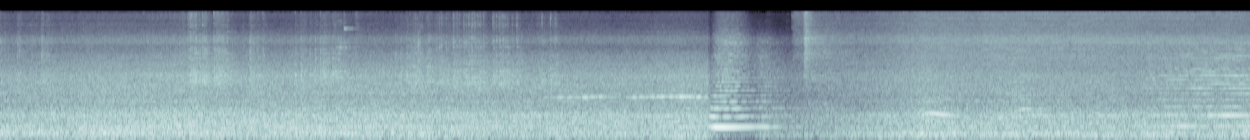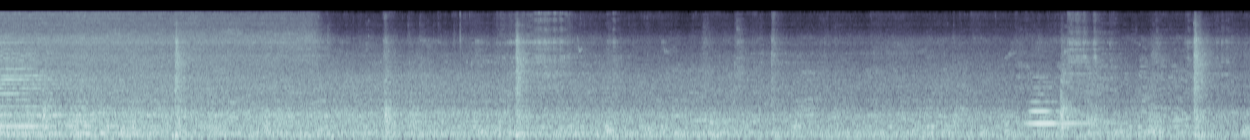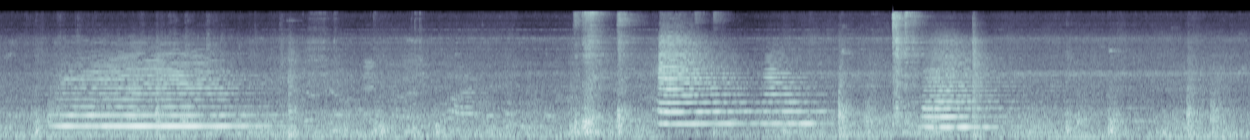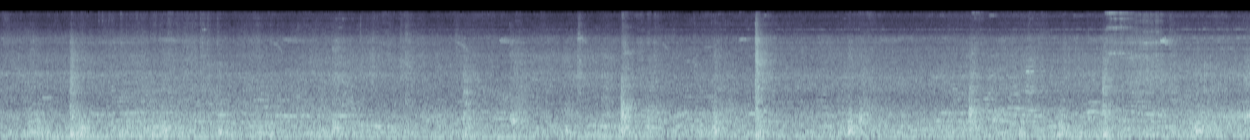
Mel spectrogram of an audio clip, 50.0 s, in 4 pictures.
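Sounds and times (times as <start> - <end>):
train wheels rumbling on track: 0.0 - 50.0
train horn blasts: 5.6 - 8.0, 11.4 - 13.6, 22.7 - 23.4, 25.5 - 27.8, 31.6 - 33.4, 34.2 - 35.3.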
